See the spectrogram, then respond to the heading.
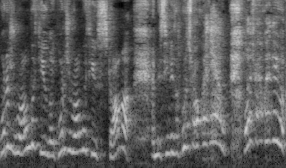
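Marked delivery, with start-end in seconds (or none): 0.0-1.4 raised pitch, exasperated retold yell; pushing back, voice up high in disbelief. [name] yelling at her attacking stepmom, high exasperated cry. 1.8-2.8 mocking high shrill echo of her words; irate. Stepmom shrieking the question back at [name], irate. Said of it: "absolutely irate".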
